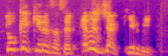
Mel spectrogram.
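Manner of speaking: usual speaking voice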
